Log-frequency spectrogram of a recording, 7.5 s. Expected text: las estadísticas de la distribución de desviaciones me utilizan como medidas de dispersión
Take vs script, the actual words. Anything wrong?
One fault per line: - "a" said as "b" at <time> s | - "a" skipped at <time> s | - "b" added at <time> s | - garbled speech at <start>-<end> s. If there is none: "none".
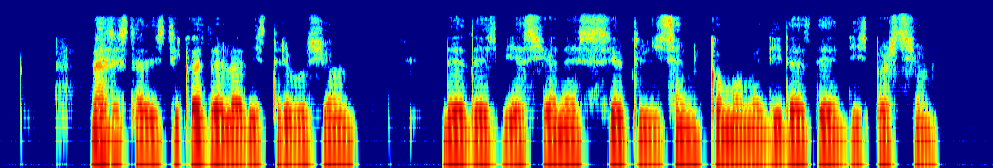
- "me" said as "se" at 4.4 s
